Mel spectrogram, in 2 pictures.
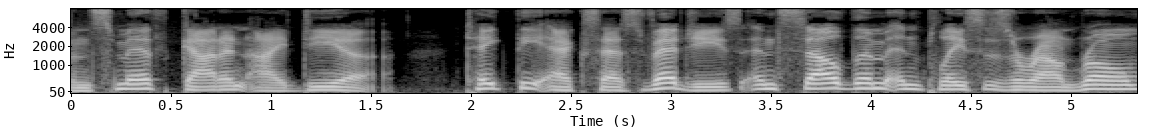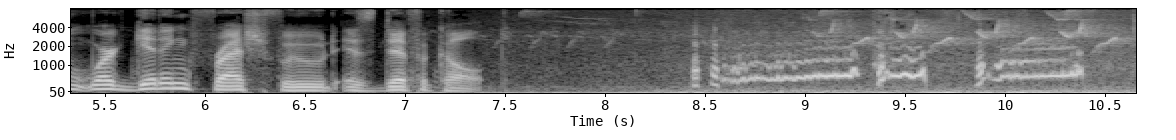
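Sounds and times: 
speech: 0.0s - 7.6s, 8.4s - 8.6s
chickens clucking: 8.3s - 10.6s.

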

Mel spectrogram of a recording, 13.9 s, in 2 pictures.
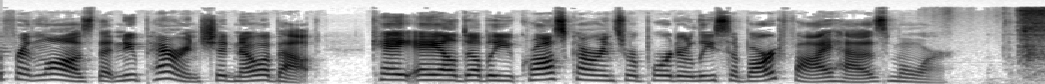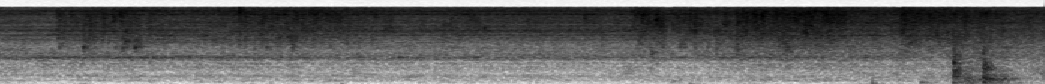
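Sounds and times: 
speech: 0.0s - 7.0s
tap water running for a baby's bath: 6.6s - 13.9s.

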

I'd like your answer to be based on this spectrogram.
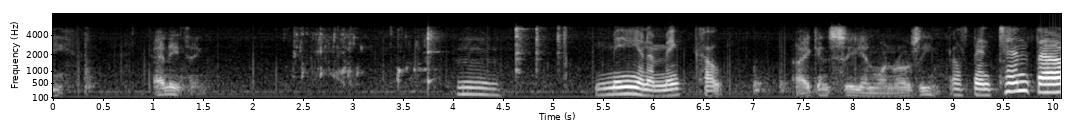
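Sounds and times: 
speech: 1.1s - 1.6s, 4.0s - 4.6s, 5.4s - 10.0s
coffee dripping: 2.3s - 3.9s
coffee pouring into a cup: 2.3s - 3.9s.

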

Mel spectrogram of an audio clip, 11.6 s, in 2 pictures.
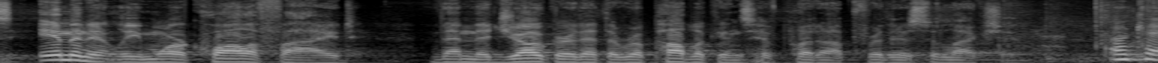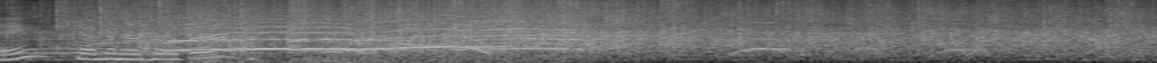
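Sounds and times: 
speech: 0.1s - 7.9s
crowd applauding: 5.3s - 11.5s.

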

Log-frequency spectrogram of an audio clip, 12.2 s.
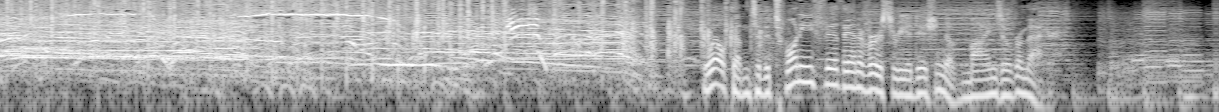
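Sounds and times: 
studio audience cheering and whooping at a radio quiz show: 0.0s - 7.2s
whistles: 0.6s - 4.5s
speech: 7.2s - 10.8s.

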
